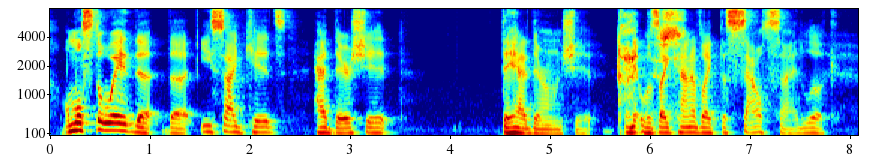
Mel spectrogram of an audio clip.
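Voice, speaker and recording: Using a normal speaking voice, a man talks fairly slowly at a medium pitch with ordinary pitch variation. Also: very clean recording, silent background. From Los Angeles, US. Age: 50s. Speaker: former graffiti artist. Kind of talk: casual chat.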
